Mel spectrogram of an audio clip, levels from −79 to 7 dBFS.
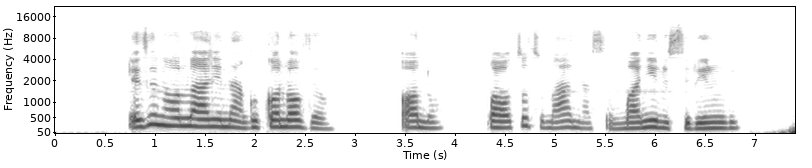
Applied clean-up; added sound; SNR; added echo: neural mask model DeepFilterNet 3.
